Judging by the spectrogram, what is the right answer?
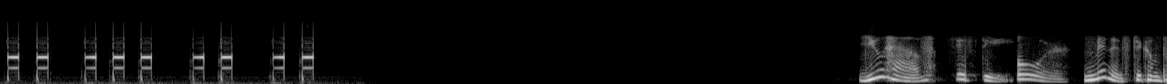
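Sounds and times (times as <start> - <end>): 
telephone keypad tones entering a number: 0.0 - 3.2
speech: 8.6 - 11.6.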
